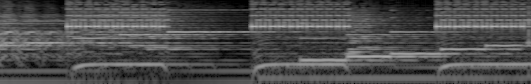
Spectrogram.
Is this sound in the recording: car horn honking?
no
